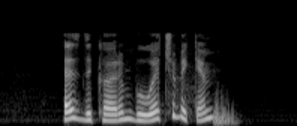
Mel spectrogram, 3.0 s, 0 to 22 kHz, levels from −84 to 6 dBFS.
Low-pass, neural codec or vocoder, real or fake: 7.2 kHz; none; real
